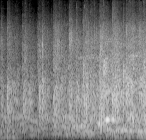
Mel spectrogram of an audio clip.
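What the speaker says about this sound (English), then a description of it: "Let's continue to give him a hand of applause." Audience at an APC USA national convention claps, a modest scatter of applause that swells slightly over a few seconds, with voices in the mix.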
